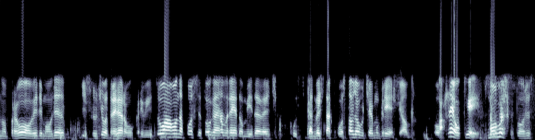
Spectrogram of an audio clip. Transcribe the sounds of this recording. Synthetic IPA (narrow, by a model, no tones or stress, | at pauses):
nopr̩ʋoʋid̪imoːʋd̪jeiskʎʲut͡ʃiʋo̞t̪ɾeːneɾoʋukɾiʋit̪suao̞nd̪apo̞slʲjet̪o̞ɡajelɾe̞ːd̪o̞mid̪e̞ʋe̞t͡ɕ | ukad̪ʋe̞t͡ɕt̪ako̥po̞st̪aʋʎaut͡ʃe̞muɡɾjeːʃijɛ̰lˠ | oneokejmoɡuʃseslˠo̞ʒit̪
